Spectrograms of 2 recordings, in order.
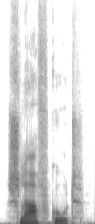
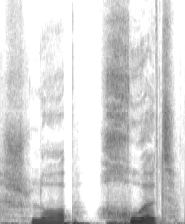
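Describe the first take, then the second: First: It is said in Standard High German. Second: It is said in Münsterland Low German. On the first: "Ich sag dir jetzt mal erstmal auf Hochdeutsch" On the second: "auf der Bühne ... schuldig also sagen"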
